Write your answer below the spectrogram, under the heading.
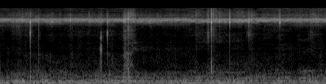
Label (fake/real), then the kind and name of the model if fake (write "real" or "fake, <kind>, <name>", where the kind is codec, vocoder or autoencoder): fake, codec, SNAC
